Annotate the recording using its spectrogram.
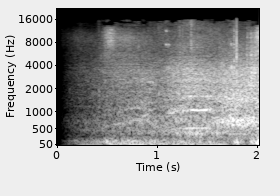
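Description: Basketball arena crowd noise swelling in over the first second after a brief silence. A basketball is dribbled on the hardwood court.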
